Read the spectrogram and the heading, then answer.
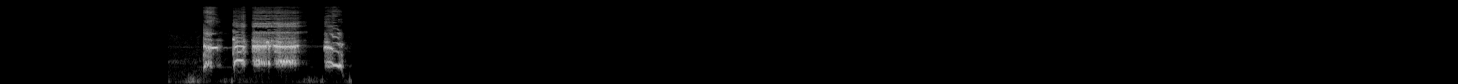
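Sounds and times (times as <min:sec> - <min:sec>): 
red junglefowl crowing: 0:02.0 - 0:03.6.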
